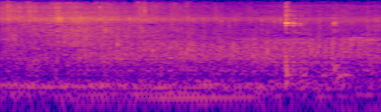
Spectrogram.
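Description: Half a cup of water poured into a pan of tomato masala with chilli powder and turmeric for egg gravy, a steady broad wash of liquid at low level throughout, with one brief sharper splash near the end.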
